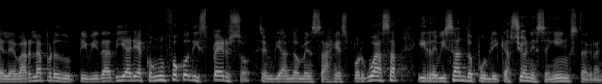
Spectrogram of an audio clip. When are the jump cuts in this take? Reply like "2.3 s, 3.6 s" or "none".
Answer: 2.6 s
